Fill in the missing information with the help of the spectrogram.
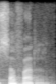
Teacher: dia baca safar dipanjangkan, tidak ada mat di sana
